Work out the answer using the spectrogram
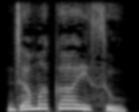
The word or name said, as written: ಜಮಕಾಯಿಸು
